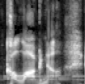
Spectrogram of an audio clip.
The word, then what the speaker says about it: cologne: Interestingly, though, we're confronted with some cologne, pronounced Cologna, and this wouldn't be the last time.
